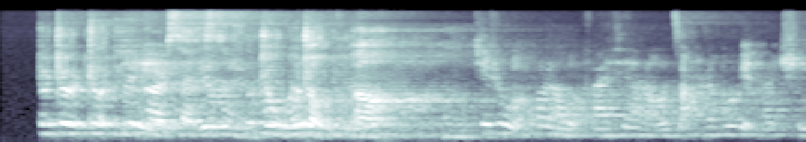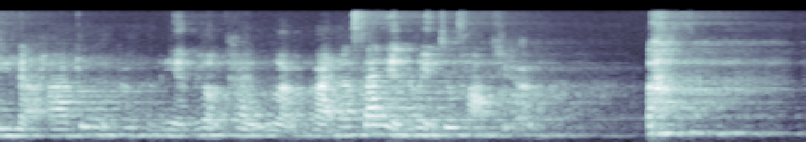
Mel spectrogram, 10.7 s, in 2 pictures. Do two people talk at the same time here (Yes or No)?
Yes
